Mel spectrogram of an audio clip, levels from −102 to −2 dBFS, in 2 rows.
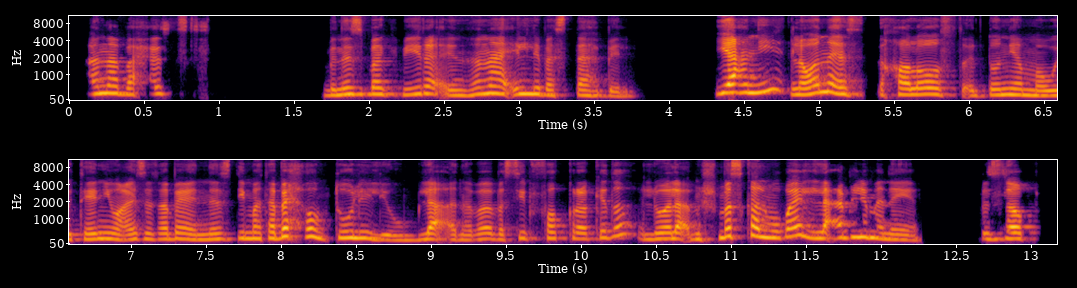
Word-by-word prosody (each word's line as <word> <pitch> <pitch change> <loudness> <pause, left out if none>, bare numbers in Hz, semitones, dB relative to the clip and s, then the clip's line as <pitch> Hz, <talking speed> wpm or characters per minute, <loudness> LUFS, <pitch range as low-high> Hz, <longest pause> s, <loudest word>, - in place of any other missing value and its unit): أنا 280 +2 +4
باحس 255 +1 -6 1.0
بنسبة 245 +4 +1
كبيرة 245 +2 -2
إن 200 -2 -4
أنا 275 +2 +3
اللي 255 +1 +3
بأستهبل، 200 -5 -6 0.5
يعني 315 +7 +6
لو 230 +1 +4
أنا 310 -3 +4
أس 250 0 -4
خلاص 235 0 0
الدنيا 220 +5 -2
مموتاني 205 +2 -1
وعايزة 205 +2 -2
أتابع 215 +1 -2
الناس 205 +2 -4
دي 240 - -5
ما 235 - +1
اتابعهم 310 +4 +3
طول 255 0 +1
اليوم، 185 -7 -5
لأ، 215 -2 0
أنا 185 -1 -8
بقى 215 +2 -2
باسيب 200 +5 -8
فقرة 240 -1 -3
كده 330 - -5
اللي 205 +3 -5
هو - - +3
لأ، 230 - +2
مش 205 +2 -7
ماسكة 320 +3 +3
الموبايل 305 +4 +3
إلَّا 245 -1 +1
قبل 285 0 +1
ما 260 - +1
أنام، 190 -4 -5 0.4
بالضبط 230 +2 +1
230 Hz, 180 wpm, -24 LUFS, 210-260 Hz, 1.0 s, يعني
